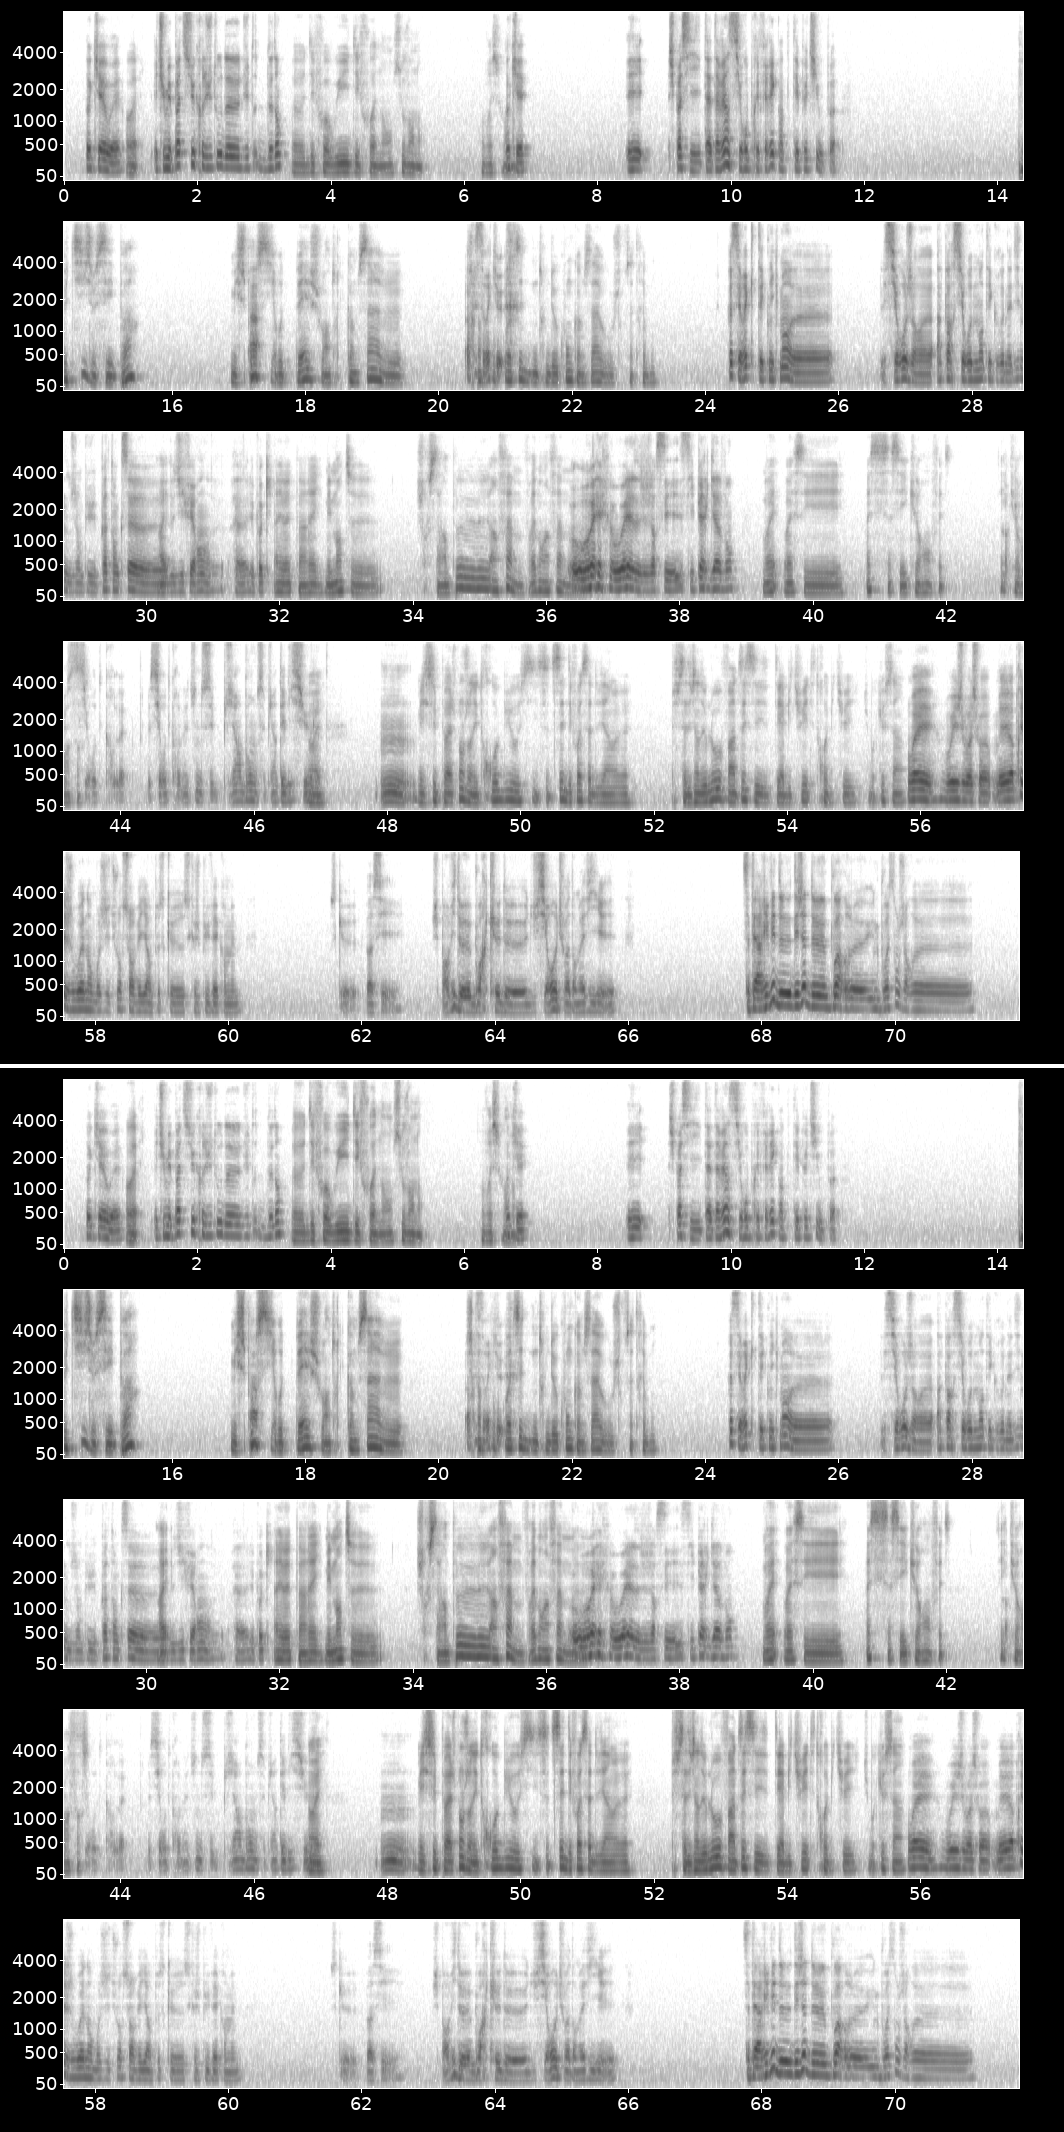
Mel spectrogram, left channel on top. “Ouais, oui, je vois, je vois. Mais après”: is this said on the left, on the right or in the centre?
Left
